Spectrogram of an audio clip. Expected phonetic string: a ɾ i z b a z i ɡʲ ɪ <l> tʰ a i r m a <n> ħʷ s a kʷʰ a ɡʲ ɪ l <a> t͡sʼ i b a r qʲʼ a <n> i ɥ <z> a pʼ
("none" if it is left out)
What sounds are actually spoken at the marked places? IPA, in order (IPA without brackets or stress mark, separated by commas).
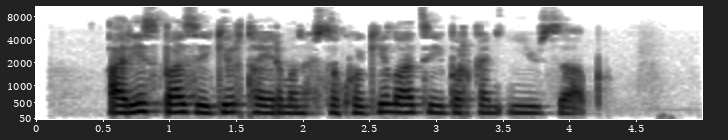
r, n, a, n, z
